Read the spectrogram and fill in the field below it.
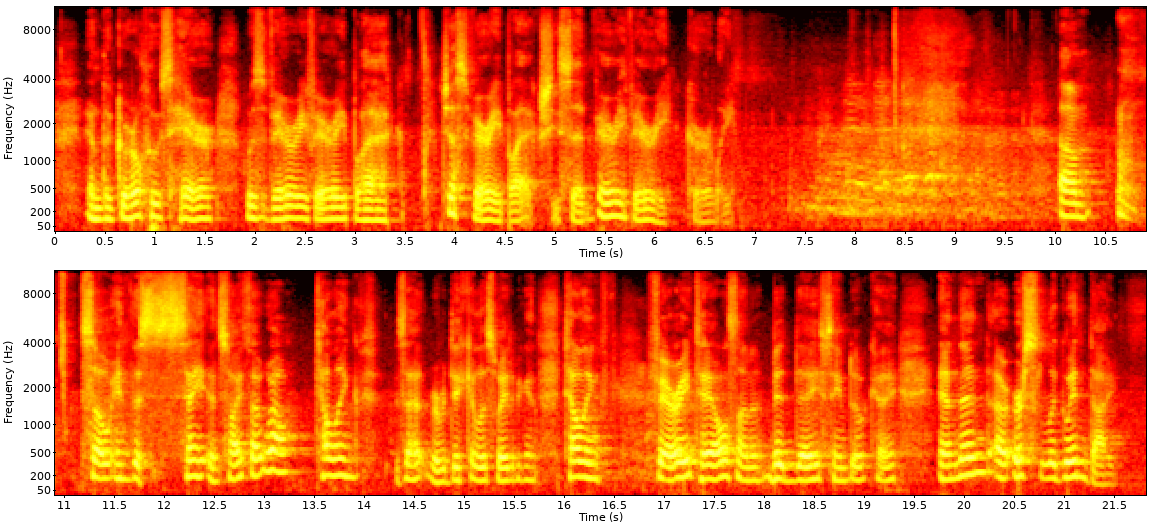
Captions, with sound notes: "and the girl whose hair was very, very black." "Just very black," she said "Very, very curly." (audience laughing) So saying this, so I thought well telling, is that a ridiculous way to begin, telling fairy tales on a midday seemed okay. And then Ursula Le Guin died.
